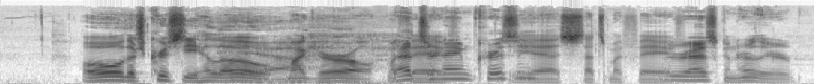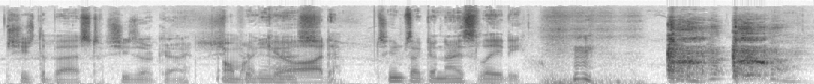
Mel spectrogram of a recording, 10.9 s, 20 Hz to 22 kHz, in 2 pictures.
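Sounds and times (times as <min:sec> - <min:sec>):
speech: 0:00.6 - 0:10.1
person coughing harshly: 0:09.3 - 0:10.8.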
